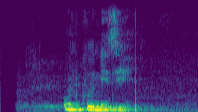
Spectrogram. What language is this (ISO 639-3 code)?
nep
